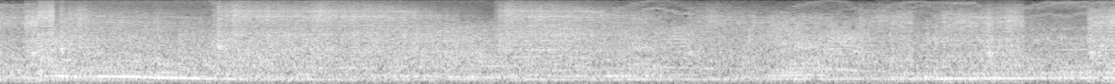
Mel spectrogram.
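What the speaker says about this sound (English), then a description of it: "It seems like your car's engine is revving up and ready to unleash its full potential on the track." A race car engine on a track revs continuously at a moderate, somewhat distant level, its pitch wavering up and down through the clip, alone without speech.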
